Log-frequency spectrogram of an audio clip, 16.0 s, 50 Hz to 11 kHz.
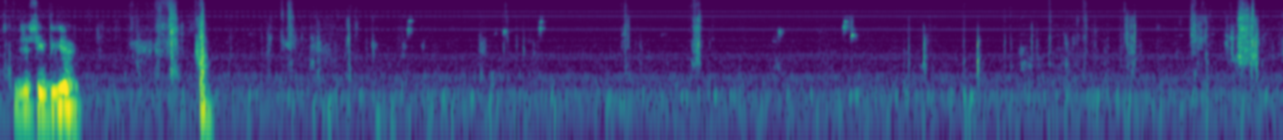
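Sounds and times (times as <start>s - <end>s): book pages turning: 1.6s - 2.6s, 3.3s - 4.8s, 11.3s - 16.0s
paper crackling: 1.7s - 2.6s, 12.2s - 16.0s.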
